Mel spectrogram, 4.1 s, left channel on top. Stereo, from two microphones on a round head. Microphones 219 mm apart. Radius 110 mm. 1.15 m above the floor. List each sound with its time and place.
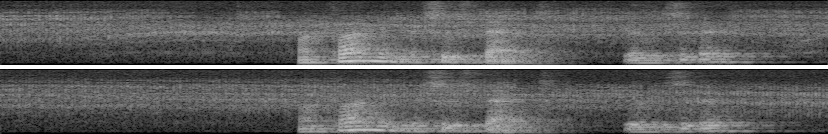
1.5 s a man speaking: 85° left, 0.6 m; by 3.7 s 75° left (ahead or behind), 1.7 m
